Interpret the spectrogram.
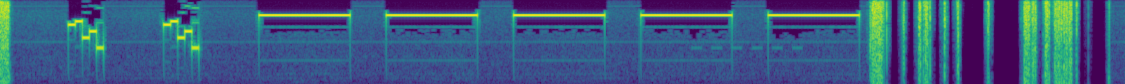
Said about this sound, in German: Hier haben wir den Alarm.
